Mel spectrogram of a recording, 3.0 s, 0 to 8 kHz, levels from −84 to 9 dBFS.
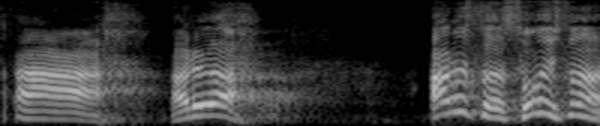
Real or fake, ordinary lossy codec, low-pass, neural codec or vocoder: fake; none; none; codec, 16 kHz, 4 kbps, FunCodec, trained on LibriTTS, 50 frames a second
